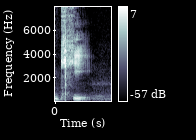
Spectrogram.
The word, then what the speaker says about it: chi: In the written dialogue, it's written as the Greek letter chi, which they're pronouncing key.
